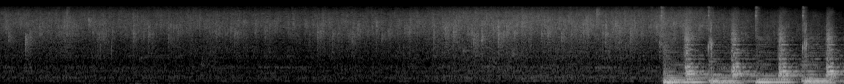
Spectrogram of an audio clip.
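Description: A shower running, water spraying in a steady hiss. About six and a half seconds in, the song's music comes in with a heavy bass beat and percussion.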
